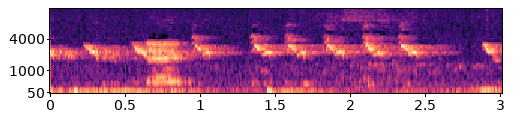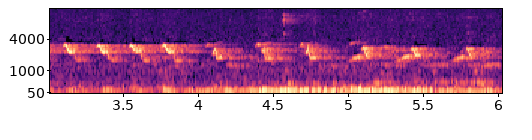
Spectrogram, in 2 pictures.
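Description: A songbird singing runs of quick, repeated chirps, about five to six notes a second, over a faint low rumble.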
